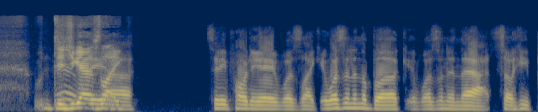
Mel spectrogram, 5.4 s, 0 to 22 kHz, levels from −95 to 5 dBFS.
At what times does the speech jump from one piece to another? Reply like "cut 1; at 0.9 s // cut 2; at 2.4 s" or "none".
cut 1; at 1.0 s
